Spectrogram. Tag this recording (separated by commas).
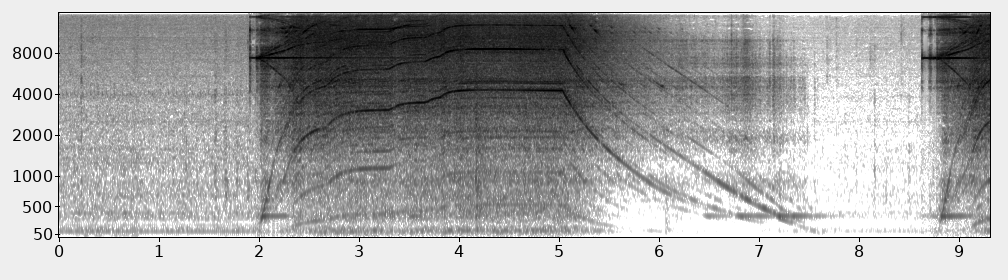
Mechanical fan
